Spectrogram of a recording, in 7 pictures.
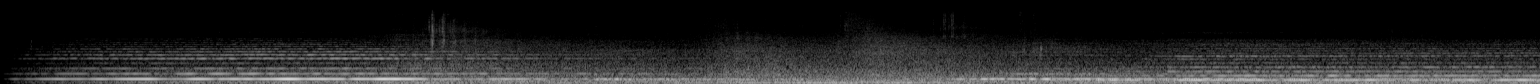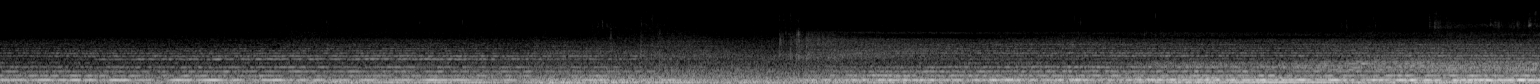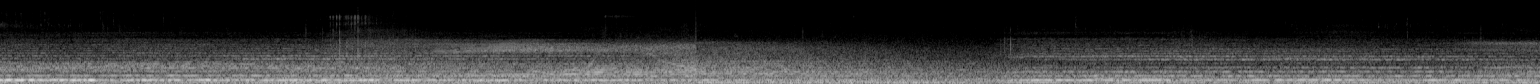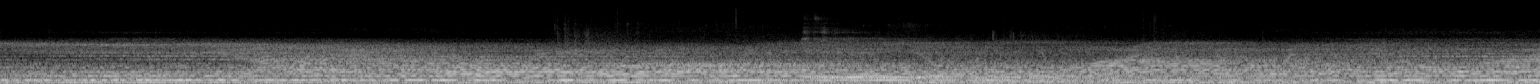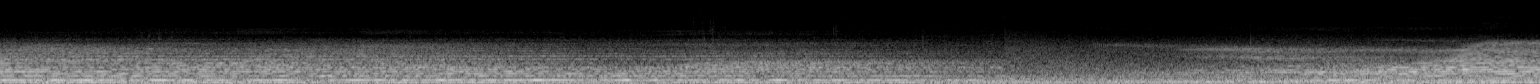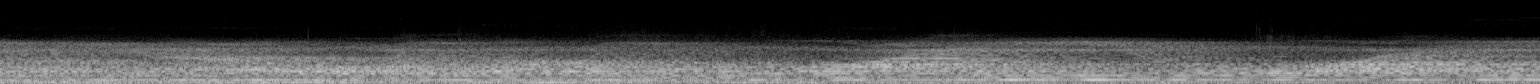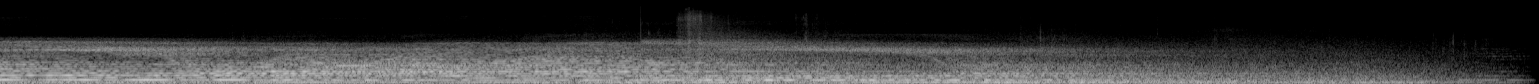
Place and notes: If we dont sing along, we wont get caught...
(2 nice guys downstairs, Dusan) in spontaneous sing session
